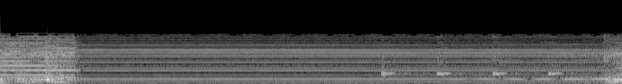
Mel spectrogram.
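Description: Electric guitar playing stops about a second in, leaving the guitar amplifier's steady mains hum. Four faint short sounds about half a second apart come near the end.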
